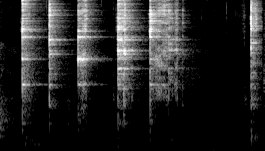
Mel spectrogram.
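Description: Spoon clinking against a bowl while fried sprouted grains are served out, five sharp metallic clinks at a steady rhythm, then a pause and one more, close and clear with no talk.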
